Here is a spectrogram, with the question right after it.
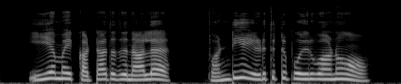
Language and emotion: Tamil, fearful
